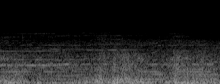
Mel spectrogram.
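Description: Outdoor background noise: a steady low rumble with faint distant voices.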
